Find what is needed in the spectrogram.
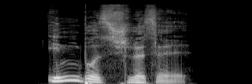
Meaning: hex key, Allen key
- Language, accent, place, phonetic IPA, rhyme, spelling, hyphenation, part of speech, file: German, Germany, Berlin, [ˈɪnbʊsˌʃlʏsl̩], -ʏsl̩, Inbusschlüssel, In‧bus‧schlüs‧sel, noun, De-Inbusschlüssel.ogg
